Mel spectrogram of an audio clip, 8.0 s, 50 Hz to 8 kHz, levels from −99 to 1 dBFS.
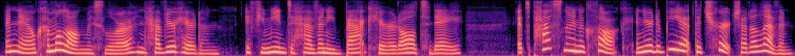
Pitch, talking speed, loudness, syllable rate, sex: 245 Hz, 270 wpm, -16 LUFS, 6.2 syllables/s, female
